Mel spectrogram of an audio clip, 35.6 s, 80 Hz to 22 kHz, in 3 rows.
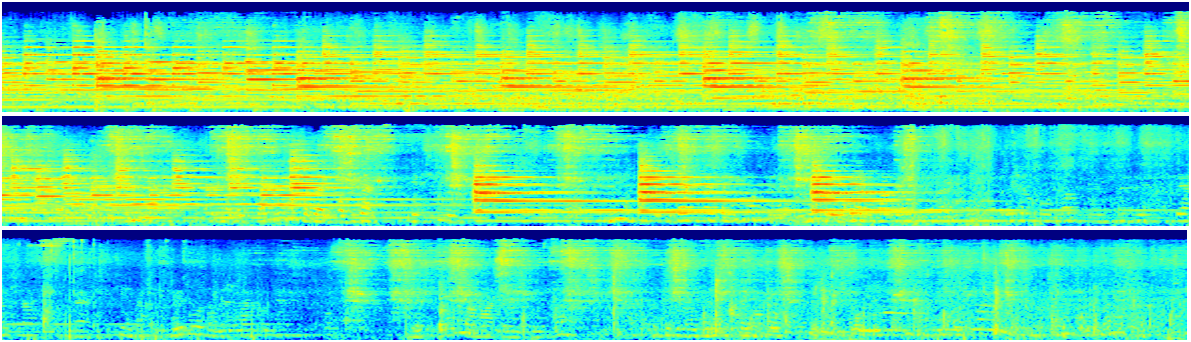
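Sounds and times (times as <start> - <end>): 
monastery bells pealing during an Orthodox Easter ceremony in Greece: 0.0 - 26.8
voices and crowd murmur at a Greek monastery: 0.0 - 35.5.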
